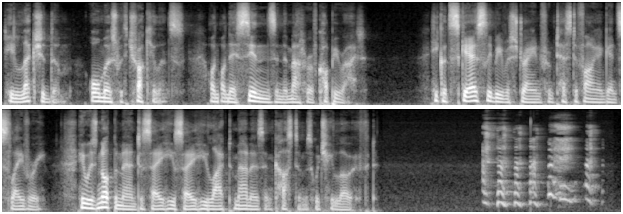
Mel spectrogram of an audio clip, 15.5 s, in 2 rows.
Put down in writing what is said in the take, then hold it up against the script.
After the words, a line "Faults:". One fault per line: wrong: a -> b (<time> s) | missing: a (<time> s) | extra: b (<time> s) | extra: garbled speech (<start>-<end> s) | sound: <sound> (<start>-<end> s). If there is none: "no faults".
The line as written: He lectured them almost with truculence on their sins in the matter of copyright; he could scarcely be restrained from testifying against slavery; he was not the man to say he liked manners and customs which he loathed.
He lectured them almost with truculence on on their sins in the matter of copyright; he could scarcely be restrained from testifying against slavery; he was not the man to say he say he liked manners and customs which he loathed.
Faults:
extra: on (2.7 s)
extra: say he (9.9 s)
sound: laugh (13.7-15.3 s)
